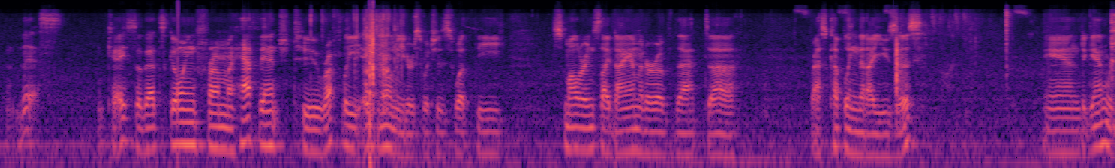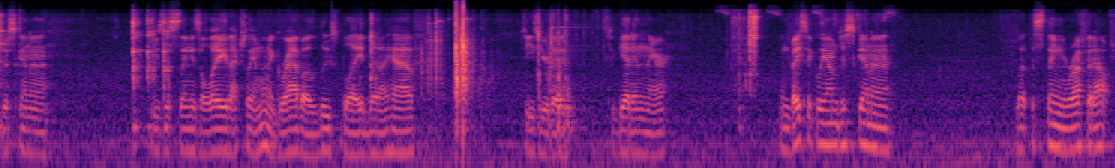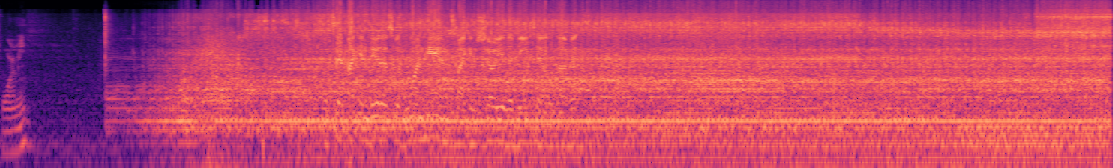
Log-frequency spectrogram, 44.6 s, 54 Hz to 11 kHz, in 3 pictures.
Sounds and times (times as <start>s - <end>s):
Speech: 0.1s - 6.8s, 7.4s - 9.9s, 10.8s - 12.4s, 14.0s - 15.6s, 16.8s - 20.5s, 21.8s - 23.9s, 25.3s - 26.9s, 28.4s - 30.3s, 34.0s - 37.6s.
